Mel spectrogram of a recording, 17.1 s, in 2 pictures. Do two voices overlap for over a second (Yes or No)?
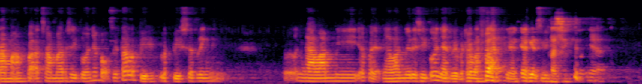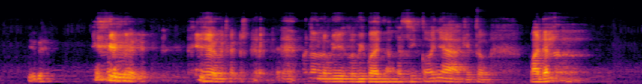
No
